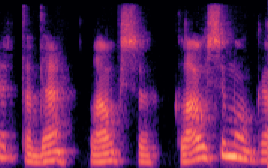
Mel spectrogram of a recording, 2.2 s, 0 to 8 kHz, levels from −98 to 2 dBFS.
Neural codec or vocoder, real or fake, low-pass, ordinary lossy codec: none; real; 7.2 kHz; MP3, 64 kbps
